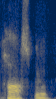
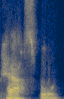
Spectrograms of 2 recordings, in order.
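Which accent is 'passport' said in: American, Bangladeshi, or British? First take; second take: British; American. First: The word is said in a British accent. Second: The word is said in an American accent. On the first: "British বলে কি" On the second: "American বলে কি"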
